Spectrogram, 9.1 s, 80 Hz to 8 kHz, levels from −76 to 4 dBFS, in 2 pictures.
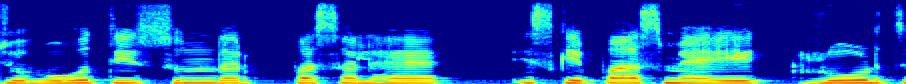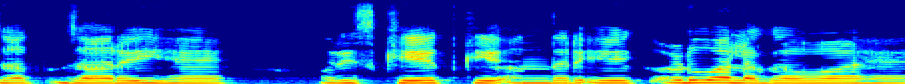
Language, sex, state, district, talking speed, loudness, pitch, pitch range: Hindi, female, Rajasthan, Bikaner, 165 wpm, -16 LUFS, 220 Hz, 215-225 Hz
